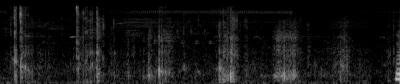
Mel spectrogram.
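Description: Munching and chewing noises: about five short, irregular bites as sticks are gnawed and eaten.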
